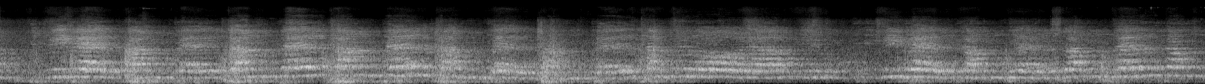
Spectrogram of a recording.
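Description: A group of girls singing together in chorus, with repeated thuds of dancing feet on a wooden floor.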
